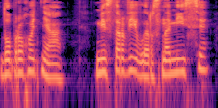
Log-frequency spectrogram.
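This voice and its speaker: A man's voice: high-pitched, moderate pace, a little mellow, no echo, studio quality, natural voice. An audiobook reader voicing a male journalist who asks questions in a casual, probing way. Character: curious male newspaper journalist.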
